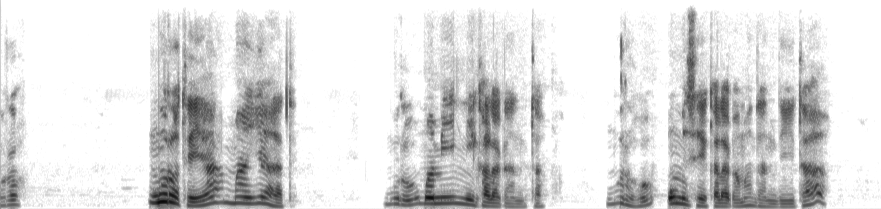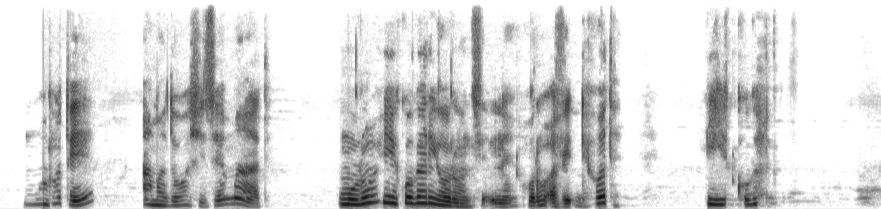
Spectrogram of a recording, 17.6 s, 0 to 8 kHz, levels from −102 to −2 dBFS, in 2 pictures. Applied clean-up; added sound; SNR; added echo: none; none; none; none.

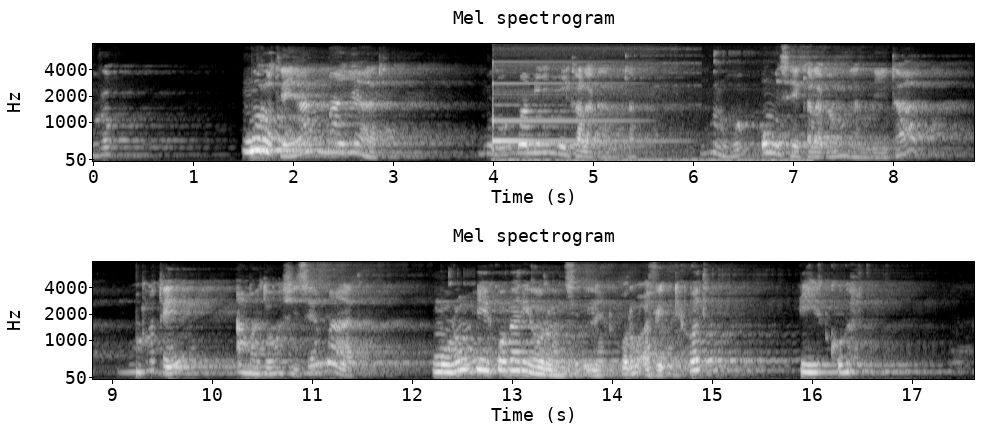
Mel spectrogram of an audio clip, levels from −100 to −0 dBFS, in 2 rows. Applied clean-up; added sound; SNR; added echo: none; Keyboard (musical); 9 dB; reverberation time 1.7 s.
